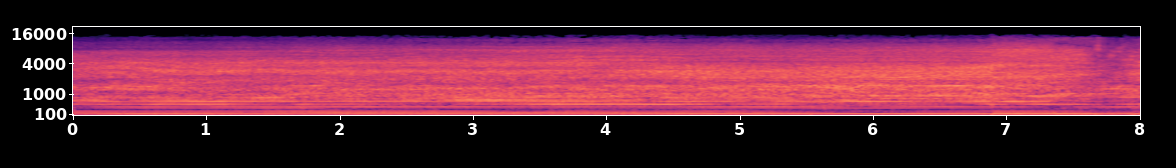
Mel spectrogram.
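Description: Riding lawn mower engine running steadily at speed, a constant mechanical drone with a slight shift near the end.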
